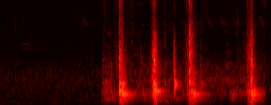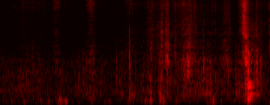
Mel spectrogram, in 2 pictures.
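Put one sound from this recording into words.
A chisel cuts and splits wood with sharp knocks and cracks.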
